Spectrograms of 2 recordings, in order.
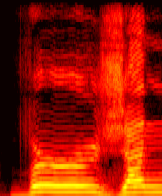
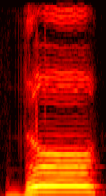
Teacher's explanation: sh sound and make a voice in your throat at the same time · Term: ZH sound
